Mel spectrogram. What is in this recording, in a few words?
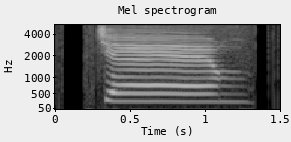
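"zoeng6", Cantonese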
